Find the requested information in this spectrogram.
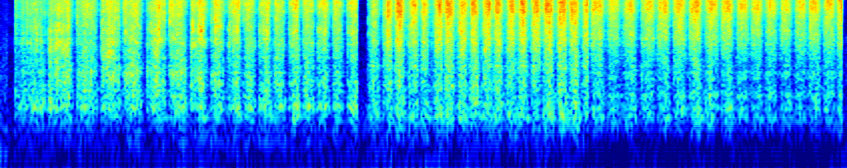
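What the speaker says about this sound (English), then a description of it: "first I'm going to sand this down and try not to destroy the board" Steady, rhythmic back-and-forth rasping of sanding discs working the epoxy-repaired rail of a surfboard, close and loud, continuing without pause apart from one brief break.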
